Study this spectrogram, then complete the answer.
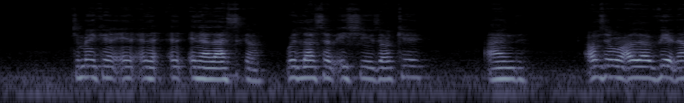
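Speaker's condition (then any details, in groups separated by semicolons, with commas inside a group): Brain injury; in brain injury rehab facility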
